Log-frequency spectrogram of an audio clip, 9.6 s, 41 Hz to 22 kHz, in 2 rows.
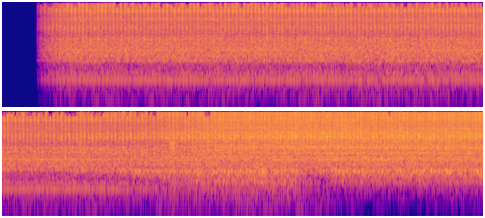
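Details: Skoda Fabia 1.4 16V 63 kW idling: an uneven, lumpy beat with exhaust coughing dropouts and engine shaking but no RPM change. Caused by a faulty cylinder 1 ignition coil; replacing it fixed the problem. Misfire at idle.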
